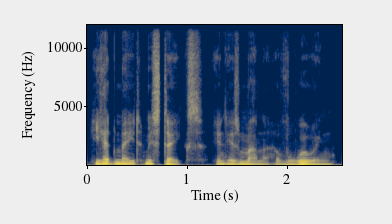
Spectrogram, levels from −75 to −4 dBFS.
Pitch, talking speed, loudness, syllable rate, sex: 110 Hz, 210 wpm, -17 LUFS, 5.2 syllables/s, male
